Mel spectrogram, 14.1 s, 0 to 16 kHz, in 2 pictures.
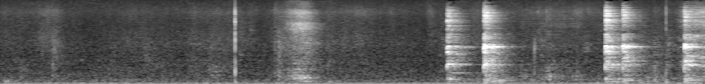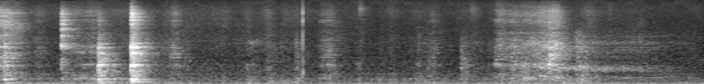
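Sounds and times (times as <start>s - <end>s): metal pot clanking: 6.0s - 8.6s.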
